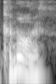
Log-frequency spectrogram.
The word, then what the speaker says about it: knife: Don't say knife.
